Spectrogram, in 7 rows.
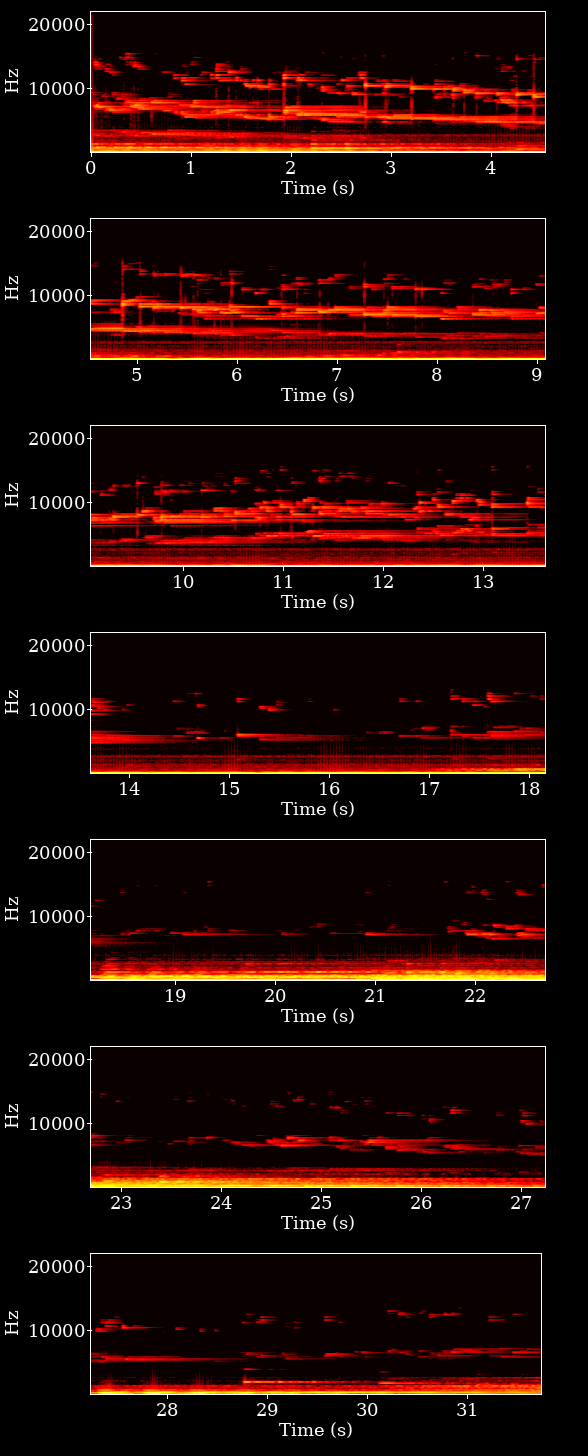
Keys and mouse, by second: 0.8 click, 1.0 click, 3.5 click, 5.7 click, 7.7 click, 11.3-24.8 ctrl+alt+drag, 24.6 ctrl+s, 25.6-27.1 drag, 27.7 click, 29.2 click.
